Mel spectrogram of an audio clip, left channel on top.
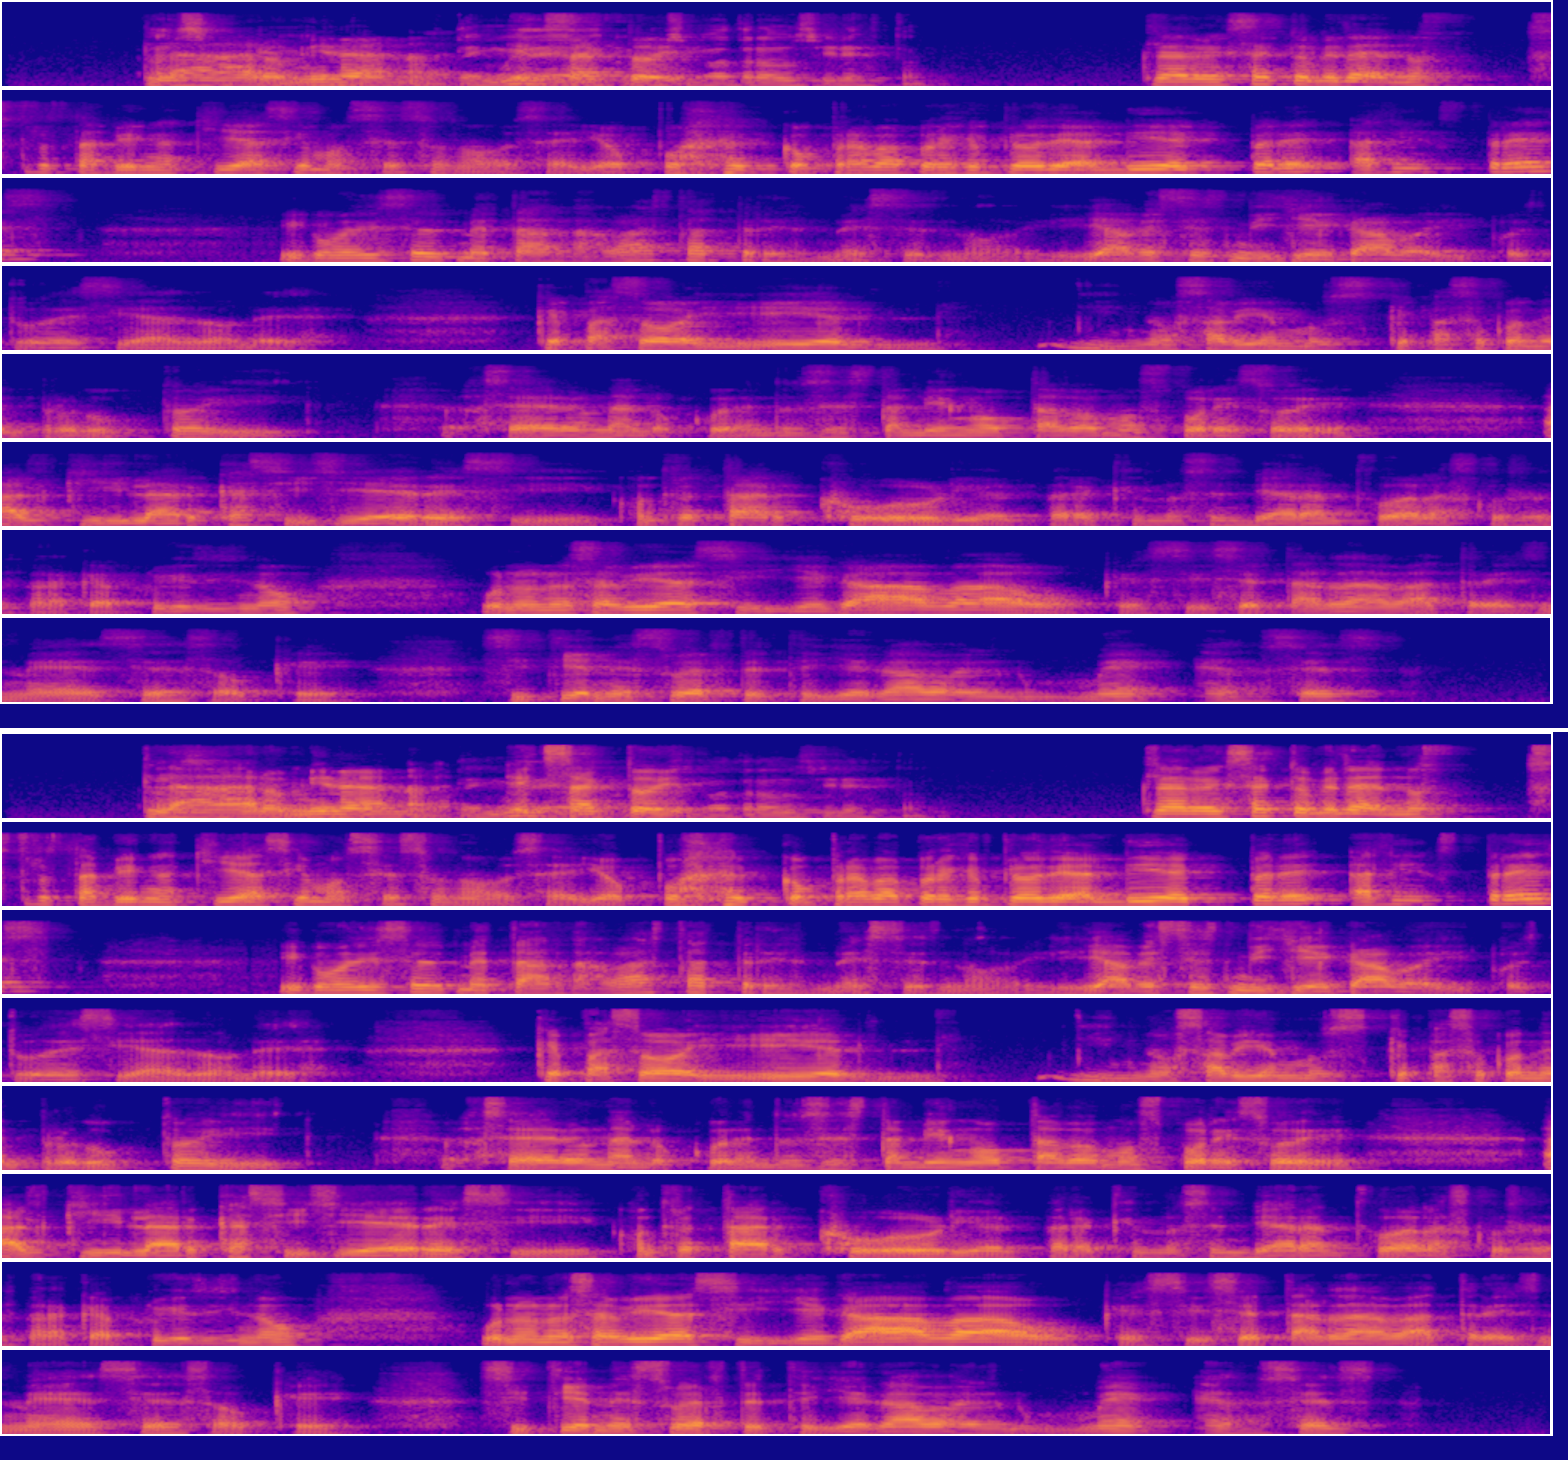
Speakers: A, on the left (about 85°); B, on the right (about 75°).
A: Así
B: Claro,
A: que
B: mira,
A: no, no tengo
B: exacto.
A: idea de cómo se va a traducir esto.
B: Claro, exacto. Mira, nos- nosotros también aquí hacíamos eso, ¿no? O sea, yo po- <laughs> compraba, por ejemplo, de AliExpre- AliExpress, y como dices, me tardaba hasta tres meses, ¿no? Y a veces ni llegaba y pues tú decías dónde, qué pasó y, y el, y no sabíamos qué pasó con el producto y, o sea, era una locura. Entonces también optábamos por eso de alquilar casilleres y contratar courier para que nos enviaran todas las cosas para acá, porque si no... Uno no sabía si llegaba o que si se tardaba tres meses o que si tienes suerte te llegaba en un mes. Es-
